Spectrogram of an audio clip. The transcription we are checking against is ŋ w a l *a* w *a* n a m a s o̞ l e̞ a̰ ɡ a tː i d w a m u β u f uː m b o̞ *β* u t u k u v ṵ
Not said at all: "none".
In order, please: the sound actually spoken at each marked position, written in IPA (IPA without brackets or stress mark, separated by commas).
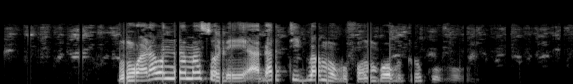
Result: a, a, β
